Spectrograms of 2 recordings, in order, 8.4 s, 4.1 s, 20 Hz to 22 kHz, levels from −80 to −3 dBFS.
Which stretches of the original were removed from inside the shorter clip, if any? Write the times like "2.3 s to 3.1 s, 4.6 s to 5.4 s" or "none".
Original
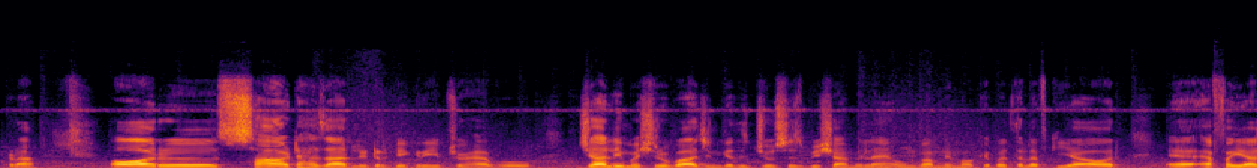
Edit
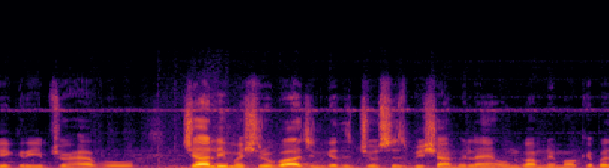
none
